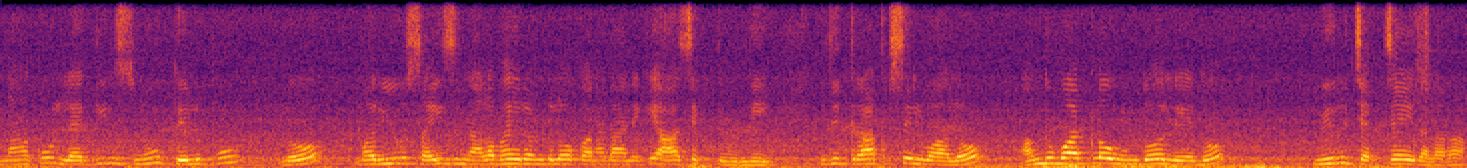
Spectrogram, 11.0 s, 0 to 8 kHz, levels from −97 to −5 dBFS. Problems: constant background noise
